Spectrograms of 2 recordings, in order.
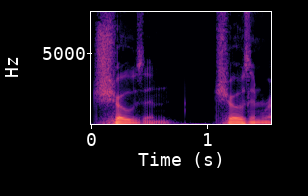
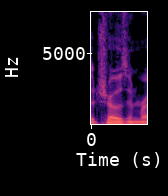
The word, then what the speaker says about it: Chosin: So one thing comes to another, and there are three American divisions being encircled around a reservoir that was mispronounced by the Japanese from the original Korean name written down on a map, and then the Japanese name, which is a mispronunciation of the Korean name, was mispronounced by the Americans, in which it was referred to as Chosin Reservoir.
